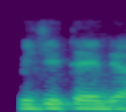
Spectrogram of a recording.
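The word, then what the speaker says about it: vijitendriya: So Jnana, Vijnana, Tirthatma, Kutasto, Vijitendra. Again, the T in Vijitendra is soft.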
